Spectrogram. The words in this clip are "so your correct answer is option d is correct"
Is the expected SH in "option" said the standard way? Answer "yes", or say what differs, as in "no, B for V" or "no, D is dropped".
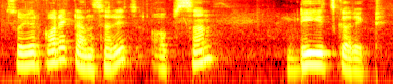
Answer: no, S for SH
